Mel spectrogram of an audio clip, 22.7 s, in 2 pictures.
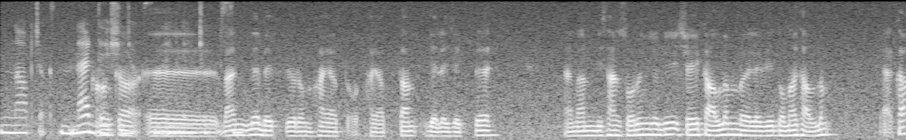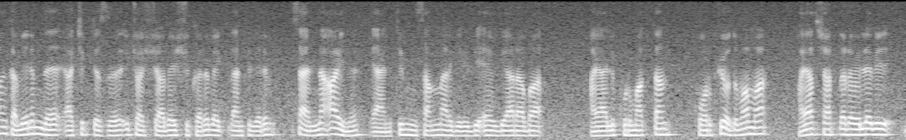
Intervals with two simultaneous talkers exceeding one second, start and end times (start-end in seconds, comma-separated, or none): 1.1-3.1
